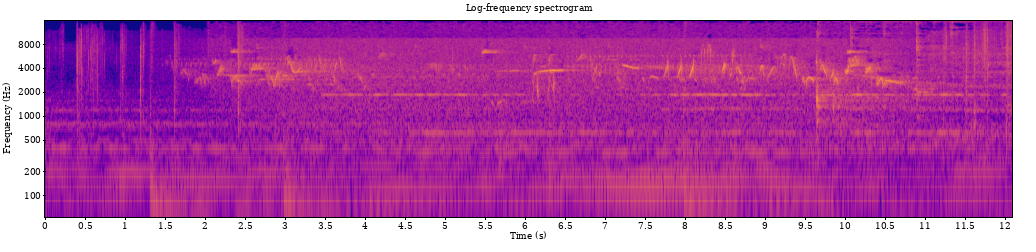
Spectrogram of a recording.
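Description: Film score with sustained low tones and two deep hits near the start. Bird calls chirp over it from about two seconds in until near the end.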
